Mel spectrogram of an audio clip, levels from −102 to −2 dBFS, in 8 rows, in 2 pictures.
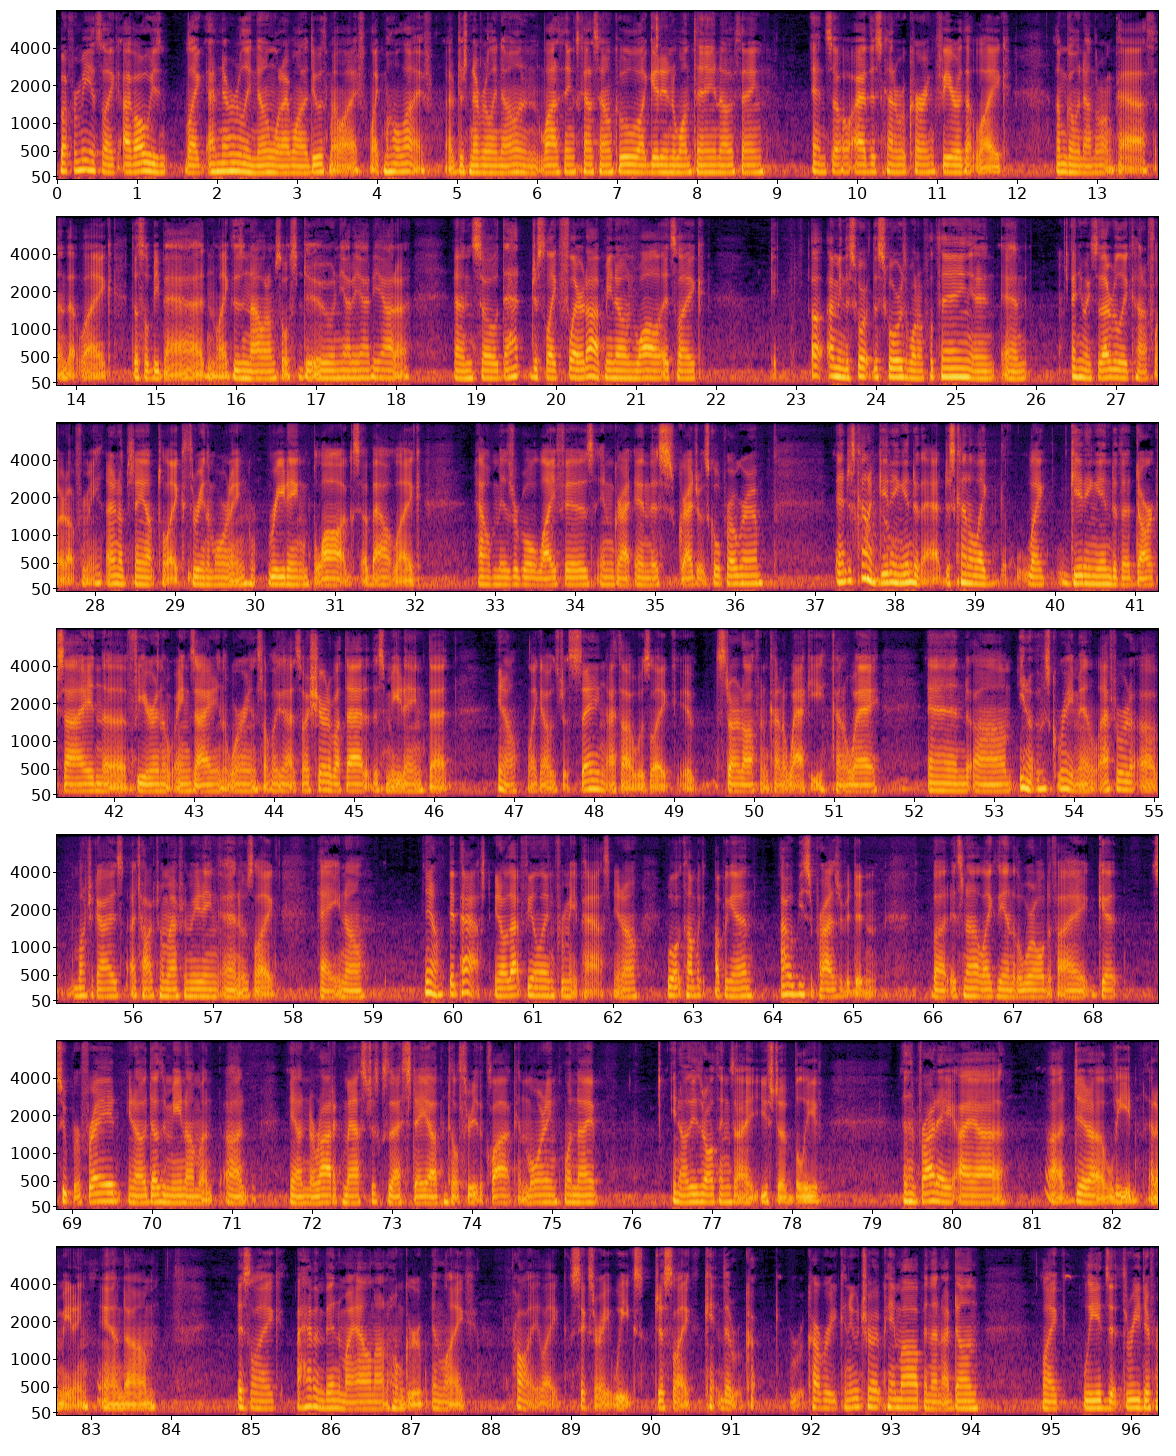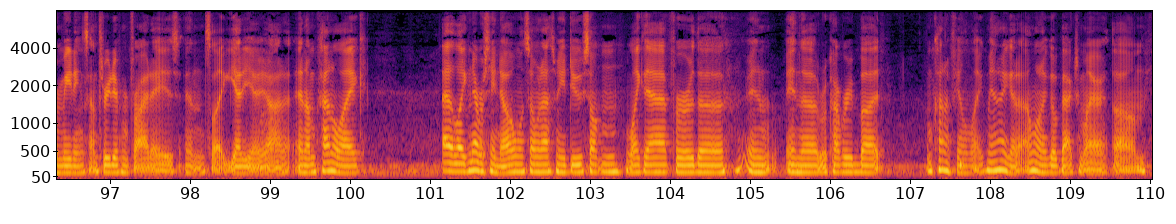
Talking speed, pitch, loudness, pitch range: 225 wpm, 130 Hz, -20 LUFS, 125-145 Hz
